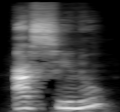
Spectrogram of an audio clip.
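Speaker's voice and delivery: high, rising "Asinu", A-si-nu; stress on first A. Shown as a demonstration. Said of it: "el acento aquí sobre la A".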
